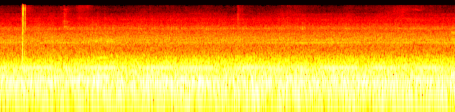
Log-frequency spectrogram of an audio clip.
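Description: Airliner's jet engines running steadily, heard from inside the passenger cabin: an even drone with a steady hum and low rumble. A single short click sounds about a quarter second in.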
